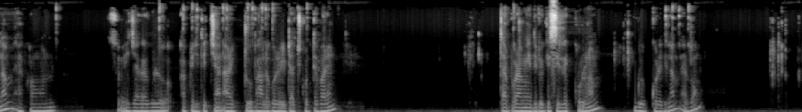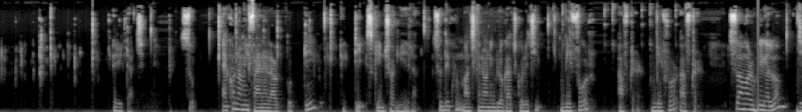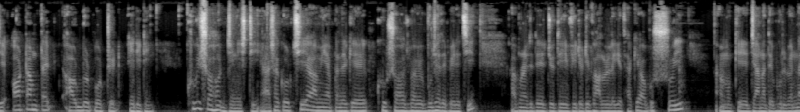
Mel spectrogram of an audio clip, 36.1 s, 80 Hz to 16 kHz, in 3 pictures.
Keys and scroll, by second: 10.0 ctrl+g, 14.6 Return, 17.5 ctrl+alt+shift+e.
